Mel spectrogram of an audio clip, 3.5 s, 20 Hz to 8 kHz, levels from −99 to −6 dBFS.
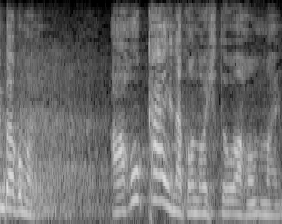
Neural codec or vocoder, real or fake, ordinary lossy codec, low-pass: vocoder, 22.05 kHz, 80 mel bands, Vocos; fake; Opus, 24 kbps; 7.2 kHz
